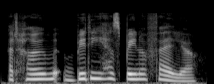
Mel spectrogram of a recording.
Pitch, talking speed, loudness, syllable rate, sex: 220 Hz, 195 wpm, -17 LUFS, 5.6 syllables/s, female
